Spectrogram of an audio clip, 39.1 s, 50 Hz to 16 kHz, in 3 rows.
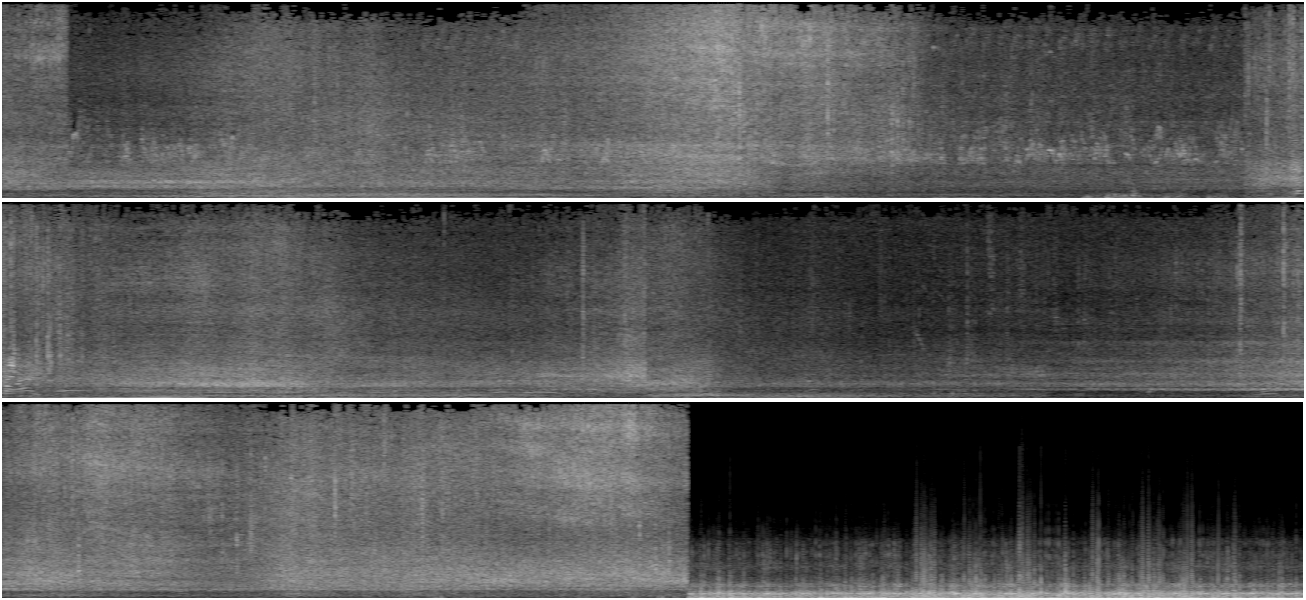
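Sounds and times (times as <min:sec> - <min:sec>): bicycles passing by: 0:00.0 - 0:33.0
background voices: 0:12.4 - 0:32.9.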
